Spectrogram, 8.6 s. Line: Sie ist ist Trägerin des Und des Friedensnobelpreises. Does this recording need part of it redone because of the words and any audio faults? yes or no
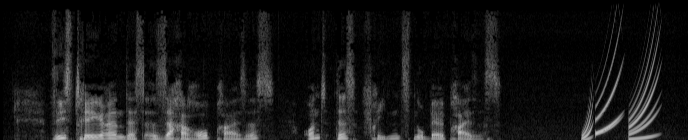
yes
